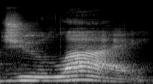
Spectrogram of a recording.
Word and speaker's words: July: And then the second syllable is the strongest one.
